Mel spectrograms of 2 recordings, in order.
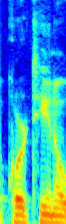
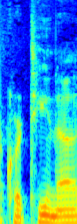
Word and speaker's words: Cortina: midst of the uh Milano Cortino Olympics here. uh Cortina, did I pronounce that properly?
